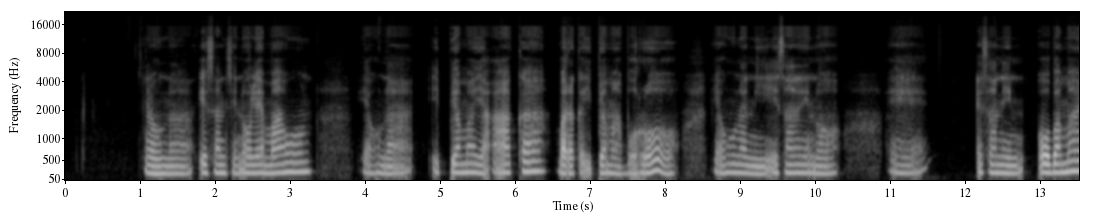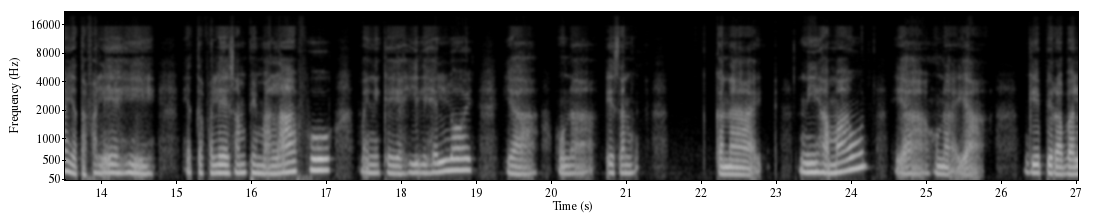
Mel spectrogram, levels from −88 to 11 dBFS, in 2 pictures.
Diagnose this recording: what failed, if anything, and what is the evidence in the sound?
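Nothing stood out on listening to this speech recording, so there is no failed stage to diagnose.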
